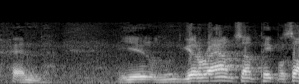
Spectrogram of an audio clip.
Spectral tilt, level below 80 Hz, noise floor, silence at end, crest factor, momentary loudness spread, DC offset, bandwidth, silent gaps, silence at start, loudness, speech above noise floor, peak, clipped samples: -6 dB/octave; -46 dBFS; -36 dBFS; 0 s; 12 dB; 24 LU; under 0.1%; 7.6 kHz; none; 0 s; -15 LUFS; 21 dB; -4 dBFS; under 0.1%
